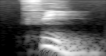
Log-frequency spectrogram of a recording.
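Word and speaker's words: phi: the null set and it's pronounced fee as in school fee and then you have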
